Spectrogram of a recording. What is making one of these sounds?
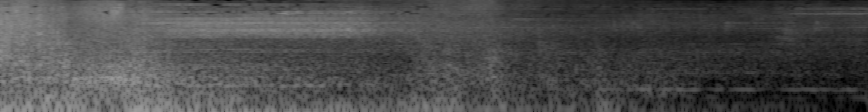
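A triumphant fanfare plays and fades out.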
